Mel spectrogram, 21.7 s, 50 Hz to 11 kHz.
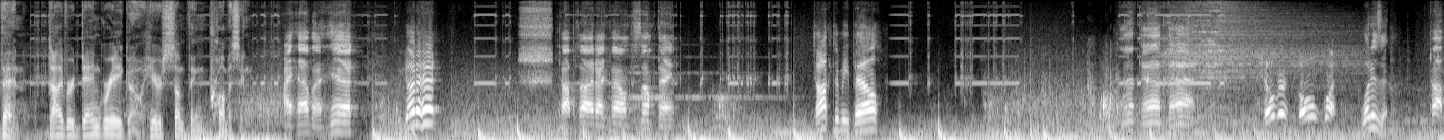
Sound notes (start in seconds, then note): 7.0 beeping continues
